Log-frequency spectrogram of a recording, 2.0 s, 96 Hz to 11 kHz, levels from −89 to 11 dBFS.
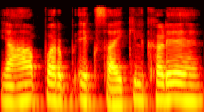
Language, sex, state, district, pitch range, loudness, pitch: Hindi, male, Jharkhand, Deoghar, 150-165 Hz, -16 LUFS, 155 Hz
